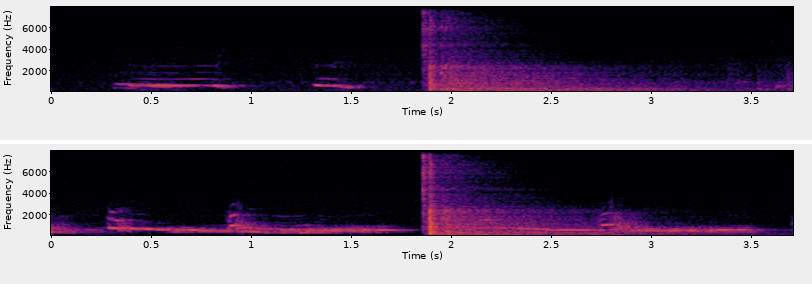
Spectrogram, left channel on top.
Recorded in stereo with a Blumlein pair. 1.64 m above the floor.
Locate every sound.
1.9 s a door slam: 70° right, 2 m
